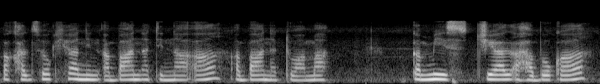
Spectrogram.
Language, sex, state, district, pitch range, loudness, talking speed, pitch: Mizo, female, Mizoram, Aizawl, 210-230 Hz, -16 LUFS, 200 wpm, 220 Hz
